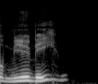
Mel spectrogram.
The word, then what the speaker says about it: Mumy: What about Billy Mummy? – Bill Mumy is his correct pronunciation.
